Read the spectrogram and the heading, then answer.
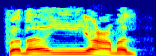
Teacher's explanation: يمط صوته زيادة في فتحة الميم في كلمة فمن، فيتولد من ذلك ألف، وكأنه زيد في القرآن حرف. · Term: التمطيط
